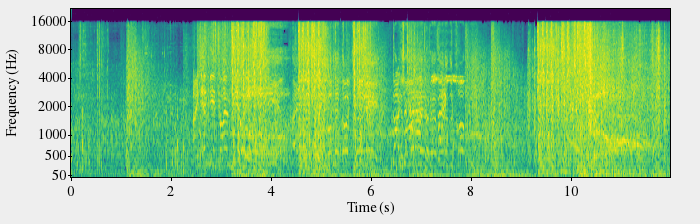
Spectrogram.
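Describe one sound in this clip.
Gunshots fire in rapid bursts, echoing between walls.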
